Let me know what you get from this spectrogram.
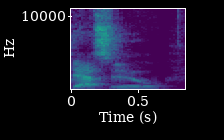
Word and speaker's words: desu: It's a early meme of the word Desu. And Desu is... Well, apparently it's just des. It's actually, now I'm looking up here, the U is not pronounced.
